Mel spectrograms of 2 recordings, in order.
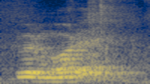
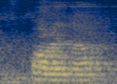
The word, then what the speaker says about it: Goedemorgen: for you to correct me when I inevitably mispronounce what I'm about to say. Dzień dobry. Dzień dobry. Buongiorno. Goedemorgen. Goedemorgen.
